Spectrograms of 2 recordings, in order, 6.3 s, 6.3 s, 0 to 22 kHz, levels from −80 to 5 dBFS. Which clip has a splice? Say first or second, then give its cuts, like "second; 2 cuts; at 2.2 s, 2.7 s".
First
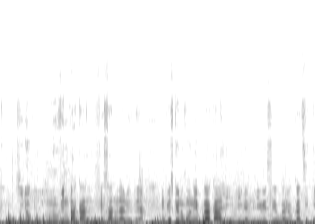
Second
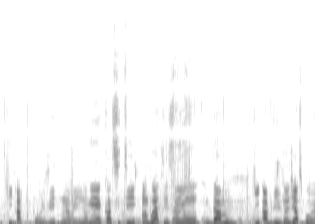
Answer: second; 2 cuts; at 1.6 s, 3.5 s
